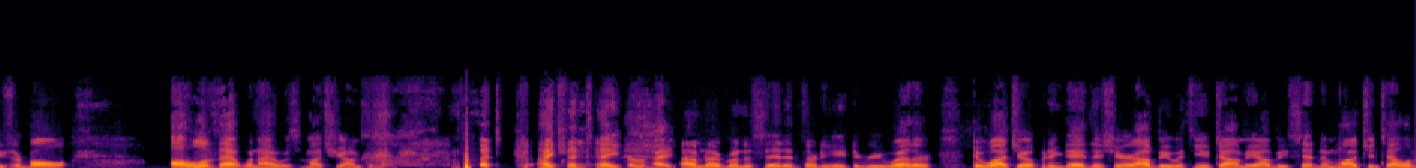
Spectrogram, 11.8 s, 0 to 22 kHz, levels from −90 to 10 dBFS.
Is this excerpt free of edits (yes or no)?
no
